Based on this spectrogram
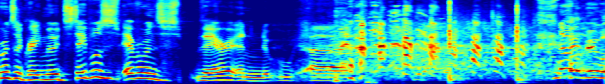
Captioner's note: laughter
